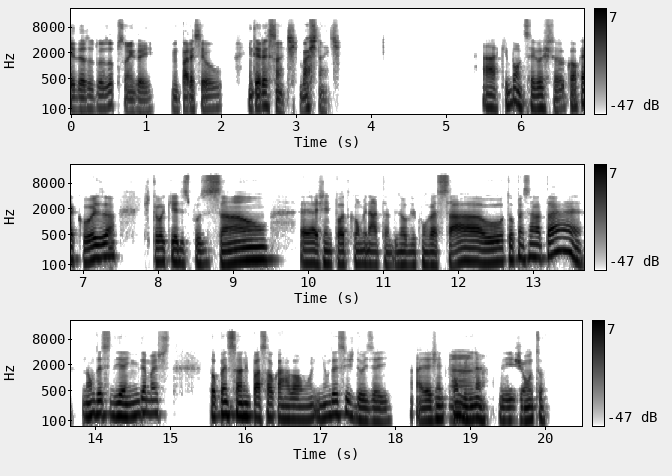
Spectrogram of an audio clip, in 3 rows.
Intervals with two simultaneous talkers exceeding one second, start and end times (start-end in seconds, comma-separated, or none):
none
